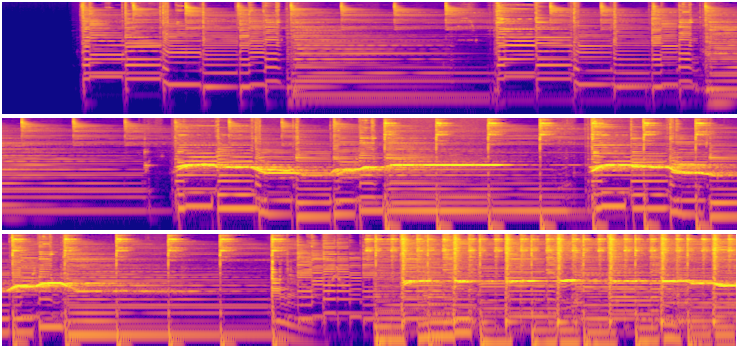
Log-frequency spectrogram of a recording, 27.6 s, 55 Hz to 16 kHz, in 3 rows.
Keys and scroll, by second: 0.9 ctrl+g, 2.6 m, 12.0 space, 14.3 t, 19.1 space, 23.6 x, 24.5 x.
